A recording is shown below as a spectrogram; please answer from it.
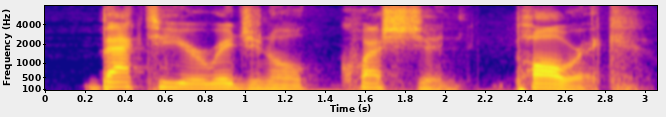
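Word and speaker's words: Pádraic: to your original question Paul Rick right yeah how do you say it okay I'm team Pollock here's why column destroys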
